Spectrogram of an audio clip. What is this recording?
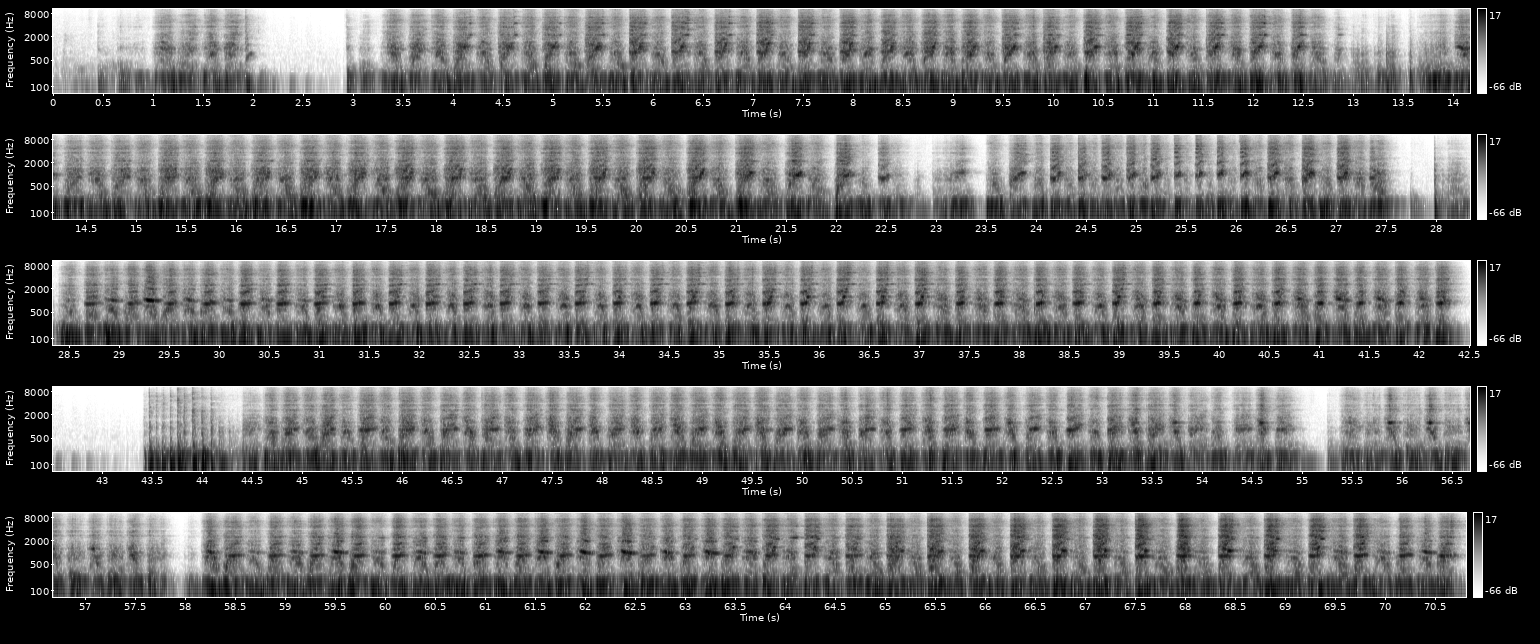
Metal File
Noise that is recorded wihile filing aluminium sheet.
Creep, File, Metal, Noise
